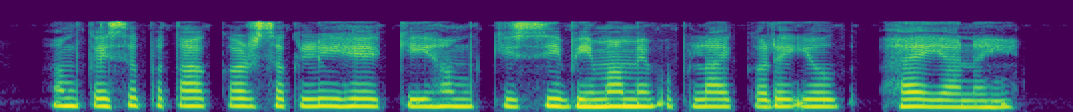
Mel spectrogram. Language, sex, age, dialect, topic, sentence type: Magahi, female, 25-30, Central/Standard, banking, question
